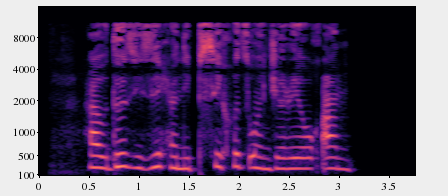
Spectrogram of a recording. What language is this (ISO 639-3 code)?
abk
